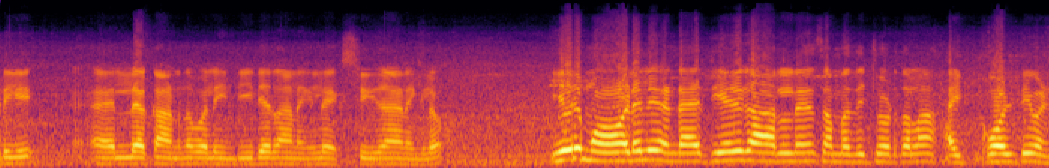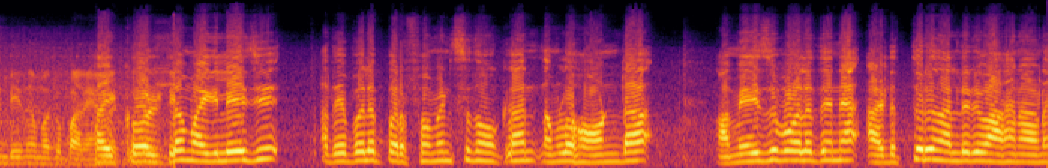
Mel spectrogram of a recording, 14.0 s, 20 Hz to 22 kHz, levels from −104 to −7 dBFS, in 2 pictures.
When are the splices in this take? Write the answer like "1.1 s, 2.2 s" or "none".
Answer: 8.1 s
